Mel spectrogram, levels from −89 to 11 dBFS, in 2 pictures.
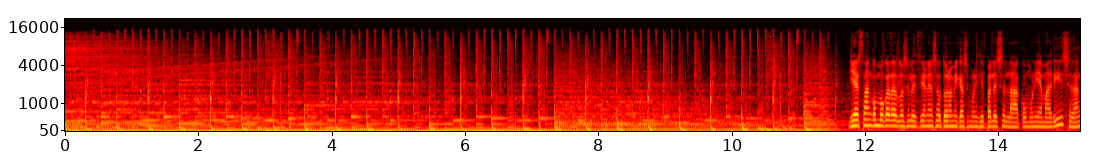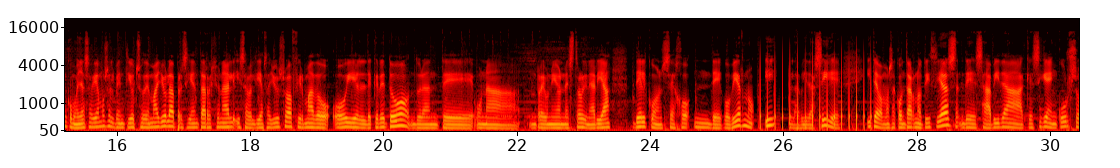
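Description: Something, likely interference from nearby equipment or a faulty connection or power supply, injects a regular train of clicks from 25.64 to 27.32 s, about nine per second and roughly fifteen in all. Each sharp pulse stands around 20 dB above the surrounding sound, heard as a steady ticking.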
